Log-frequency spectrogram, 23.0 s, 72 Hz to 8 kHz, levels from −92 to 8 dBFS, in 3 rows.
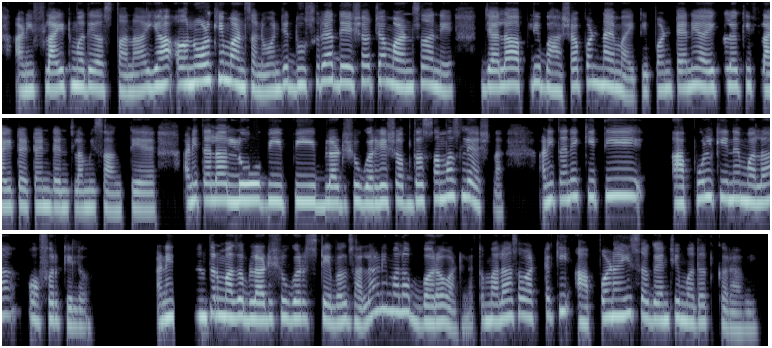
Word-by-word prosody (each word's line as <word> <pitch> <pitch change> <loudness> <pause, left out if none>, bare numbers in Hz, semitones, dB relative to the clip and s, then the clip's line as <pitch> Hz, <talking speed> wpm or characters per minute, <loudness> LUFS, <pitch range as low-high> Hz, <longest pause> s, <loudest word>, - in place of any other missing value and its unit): आणि 200 +1 +1
फ्लाईटमध्ये 230 +1 +3
असताना 195 -2 -3
ह्या 240 +3 +4 0.2
अनोळखी 290 +5 +5
माणसाने, 235 -9 +3
म्हणजे 205 +6 -1
दुसऱ्या 255 +5 0
देशाच्या 270 +2 -1
माणसाने, 230 -3 +1 0.3
ज्याला 230 +2 +2
आपली 245 +3 -3
भाषा 200 +3 -2
पण 275 -1 0
नाही 245 -2 +3
माहिती. 160 +3 -8
पण 210 +1 -2
त्याने 225 +2 0
ऐकलं, 230 +2 -1
की 240 - -3
फ्लाइट 200 0 0
अटेंडंटला 190 -2 -3
मी 190 +1 -3
सांगतेय 175 0 -4 0.3
आणि 240 +2 0
त्याला 255 0 +2
लो 250 +1 +7 0.2
बीपी, 240 0 +2
ब्लड 225 -1 +2
शुगर 225 -2 +1
हे 235 +1 +3
शब्द 235 -2 -2
समजले 290 +2 +2
असणार 175 -6 -9 0.4
आणि 245 +3 +1
त्याने 275 +3 -1
किती 310 +1 +2 0.3
आपुलकीने 265 +4 +1
मला 245 +1 +1 0.2
ऑफर 220 +1 -4
केलं 170 -2 -6 0.7
आणि 230 +3 +3 0.3
नंतर 255 +2 +2
माझं 250 -1 +4
ब्लड 225 -1 +3
शुगर 230 -1 0
स्टेबल 205 -2 -3
झालं 195 +2 -4
आणि 325 +4 -2
मला 310 -1 +1
बरं 200 0 0
वाटलं. 170 -6 -7
तर 205 - -7
मला 215 +3 0
असं 255 +2 -4
वाटतं, 245 +1 -4
की 315 +2 -1 0.2
आपणही 255 +7 +1
सगळ्यांची 230 -4 -2
मदत 200 0 -6
करावी. 150 -3 -9
230 Hz, 160 wpm, -23 LUFS, 205-255 Hz, 0.7 s, लो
